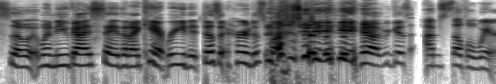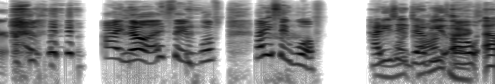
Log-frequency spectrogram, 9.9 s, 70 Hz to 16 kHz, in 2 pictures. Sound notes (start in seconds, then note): 2.7 laughing; 5.3 laughing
